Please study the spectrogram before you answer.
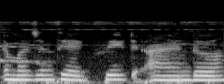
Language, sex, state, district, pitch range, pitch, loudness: Hindi, female, Bihar, Gaya, 200-220 Hz, 215 Hz, -13 LUFS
